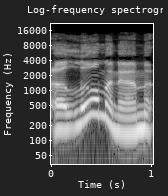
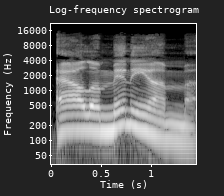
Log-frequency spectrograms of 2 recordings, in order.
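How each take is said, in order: First: It is the American four-syllable pronunciation. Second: It is the British five-syllable pronunciation.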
